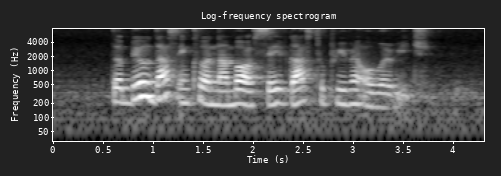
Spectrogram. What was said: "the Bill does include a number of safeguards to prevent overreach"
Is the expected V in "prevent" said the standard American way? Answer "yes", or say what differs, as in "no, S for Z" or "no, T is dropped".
yes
